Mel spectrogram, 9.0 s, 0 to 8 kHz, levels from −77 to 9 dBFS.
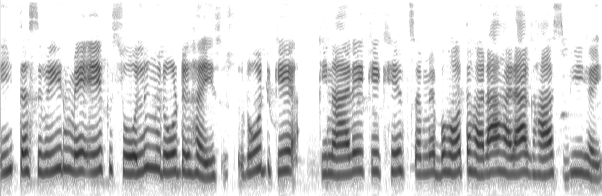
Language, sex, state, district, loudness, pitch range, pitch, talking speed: Bajjika, female, Bihar, Vaishali, -16 LUFS, 235-265 Hz, 250 Hz, 125 wpm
